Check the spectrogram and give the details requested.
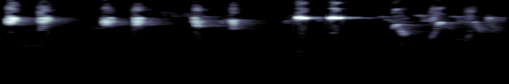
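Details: Lure song of a Javan bush lark for getting a silent bird to sing. Clean paired high chips repeat several times, then two sharp whistles and a short jumble of slurred notes, over near silence.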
